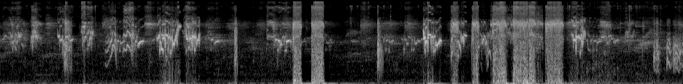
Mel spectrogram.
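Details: Caged budgerigars attacking a camera: dense, fast warbling chatter of high chirps and squeaks, with sharp broadband clicks and taps from pecking at the lens scattered throughout.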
